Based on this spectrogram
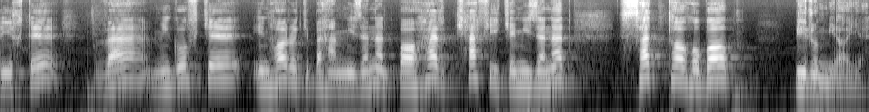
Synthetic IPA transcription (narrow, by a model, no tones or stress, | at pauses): iːxt̪e | væmiːɡoft̪̚kʲʰeiːnɦɒːɾoːcʰʲebeɦæmːiːzænæd̪̚bɒːɦæɾkʰæfiːcʰemiːzænæd̪ | sæd̪̥t̪ʰɒːɦobɒːb | biːɾunmḭːʔɒ̰ːjæ̰d̪̥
